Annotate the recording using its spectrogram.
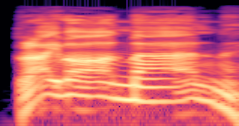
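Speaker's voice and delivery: high-pitched impatient order; sudden fury. A narrator's reading. Poacher to the sergeant in the car, sudden fury. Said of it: "he said with sudden fury".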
